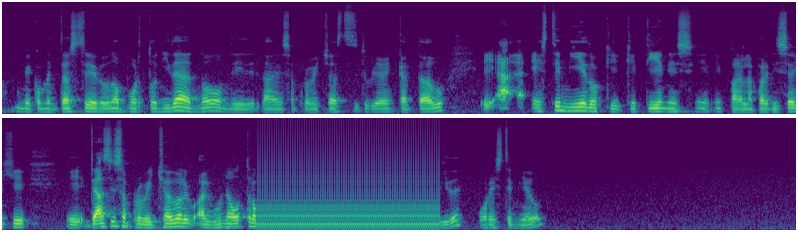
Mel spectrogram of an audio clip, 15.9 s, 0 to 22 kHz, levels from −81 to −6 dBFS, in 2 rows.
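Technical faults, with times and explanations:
10.50–12.31 s, system hang loop: Right after "desaprovechado al alguna otra", the system froze while playback kept cycling one 23 ms slice of its buffer, which fits a 1024-sample buffer. It repeats 78 times, a steady 43 Hz buzz, until "por este miedo".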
